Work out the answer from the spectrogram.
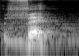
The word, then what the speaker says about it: vais: El primero, je vais. Je vais. Vais. El S no se pronuncia.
